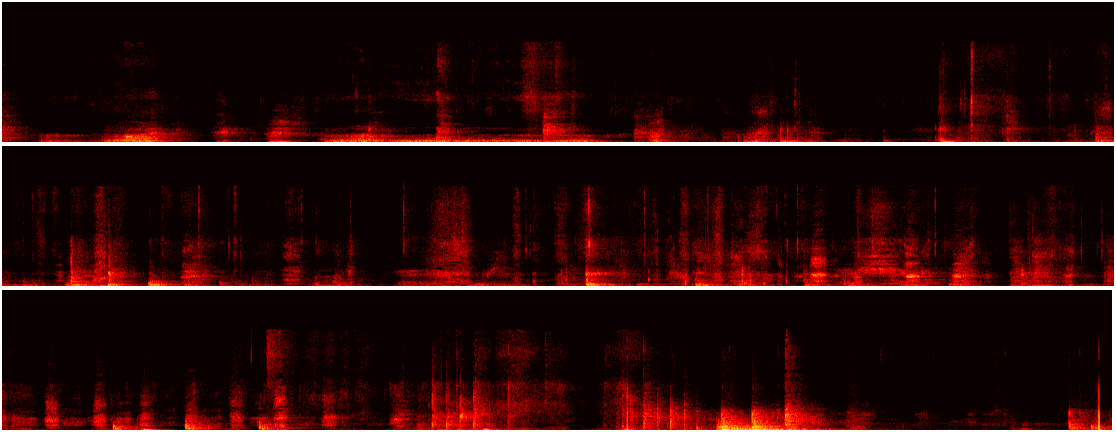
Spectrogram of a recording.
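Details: Black Fell Terriers of Patterdale type, working hunting dogs, playfighting indoors: rapid breathy bursts of panting mixed with low rumbling growls and scuffling, coming in uneven surges, with a louder growling flare near the end.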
